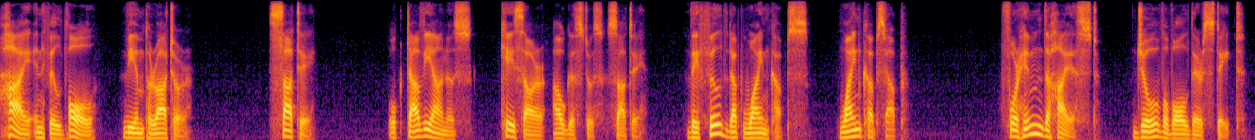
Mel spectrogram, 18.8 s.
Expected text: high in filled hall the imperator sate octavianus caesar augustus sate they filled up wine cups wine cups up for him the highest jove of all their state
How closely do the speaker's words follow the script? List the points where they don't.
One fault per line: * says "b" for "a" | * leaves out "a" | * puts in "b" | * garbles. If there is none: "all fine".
all fine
